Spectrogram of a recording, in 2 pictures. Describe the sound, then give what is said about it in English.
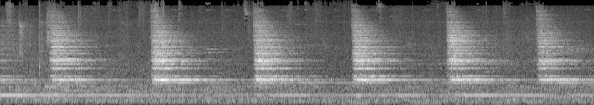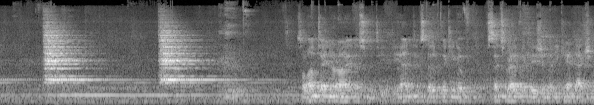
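A large bell tolls slowly and steadily, about seven evenly spaced strikes each ringing out with a long resonant hum, followed by murmuring voices and room noise as the ringing ends. “That was the bell.”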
